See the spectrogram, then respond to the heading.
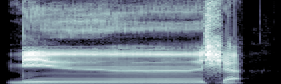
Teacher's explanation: n-nya itu disamarkan, tidak disampaikan kepada makhrajnya, tidak ditempelkan lidahnya kepada gusinya. Misya, disamarkan n-nya. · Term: ikhfa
